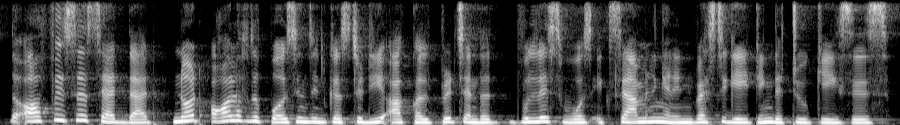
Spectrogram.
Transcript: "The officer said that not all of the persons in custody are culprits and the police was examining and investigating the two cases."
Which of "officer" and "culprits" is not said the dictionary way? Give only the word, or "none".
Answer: none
